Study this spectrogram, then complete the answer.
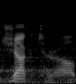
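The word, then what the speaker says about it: Xak Tural: shalomi shalomi Shalom every North America is called ju tural by the way okay it's spelled with an ax I expect no different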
